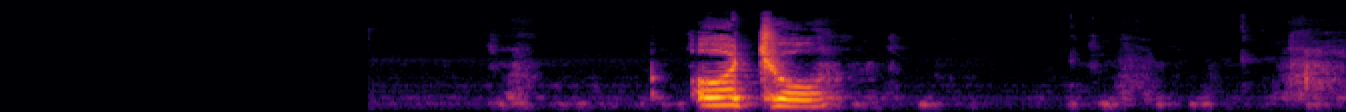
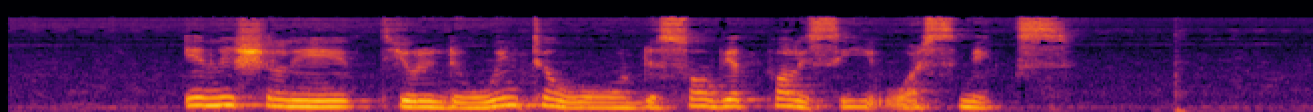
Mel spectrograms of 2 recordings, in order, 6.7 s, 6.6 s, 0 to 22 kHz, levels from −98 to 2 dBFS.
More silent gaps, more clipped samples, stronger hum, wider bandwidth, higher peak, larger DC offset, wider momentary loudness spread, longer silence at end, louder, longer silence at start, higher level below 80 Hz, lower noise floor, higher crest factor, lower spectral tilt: neither; neither; neither; about the same, 10.5 kHz vs 11.5 kHz; about the same, -4 dBFS vs -4 dBFS; neither; first, 15 LU vs 9 LU; first, 2.6 s vs 0.65 s; about the same, -20 LUFS vs -20 LUFS; first, 3.5 s vs 0.9 s; second, -84 dBFS vs -60 dBFS; first, -76 dBFS vs -57 dBFS; first, 24 dB vs 16 dB; second, -2 dB/octave vs -4 dB/octave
